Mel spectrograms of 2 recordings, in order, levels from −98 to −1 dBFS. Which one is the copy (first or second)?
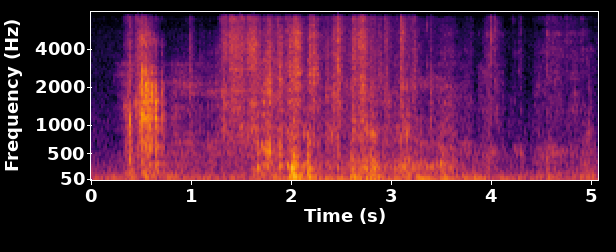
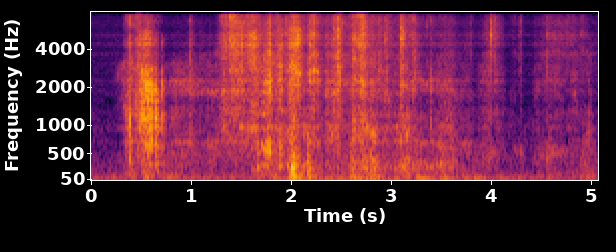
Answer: second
